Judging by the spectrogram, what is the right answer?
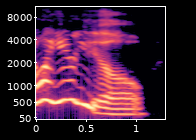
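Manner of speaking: very high, drawn-out, slow put-on dog voice. Talking to the dog on camera, then speaking for her: voicing the dog. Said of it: "I gotta do that with the voice".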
